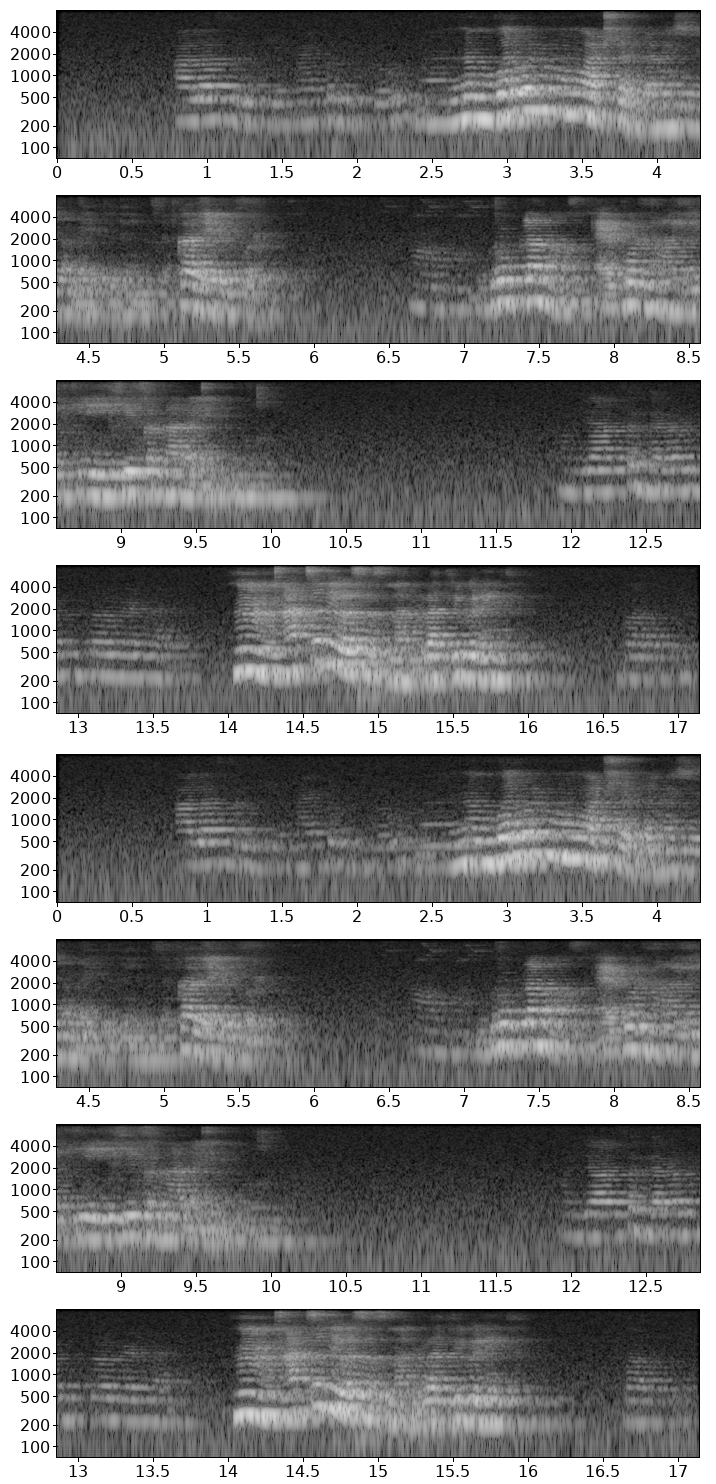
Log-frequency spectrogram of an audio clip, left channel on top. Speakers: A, on the left; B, in the centre.
A: अला असलकीे नाय बघित
B: ह नंबरवरर ण व्हॉटसअपला मेसेज आला येतो त्यांच्या खरय पूर्ण
A: हां, हां.
B: ग्रुप ला नावा पर्ण आलाय की हे करणार आहे म्हणून
A: म्हणजे आज संध्याकाळपर्यंत वेळ आहे
B: हम् आजचा दिवस असणार रात्रीपर्यंत
A: बारा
